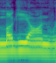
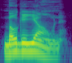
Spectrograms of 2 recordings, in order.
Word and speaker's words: Mogollon: His last name is spelled the same as the rim, and it was probably pronounced Mogollon. Over the last 300 years, the pronunciation has been corrupted into Mogollon.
